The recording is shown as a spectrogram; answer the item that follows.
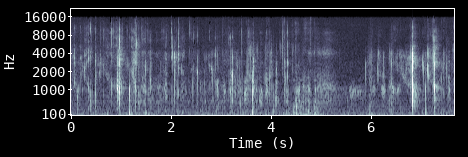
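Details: Kibble crunched by a Shih Tzu, with bright crackling bites in quick bursts, a brief quieter pause midway, then two loud snaps near the end.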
